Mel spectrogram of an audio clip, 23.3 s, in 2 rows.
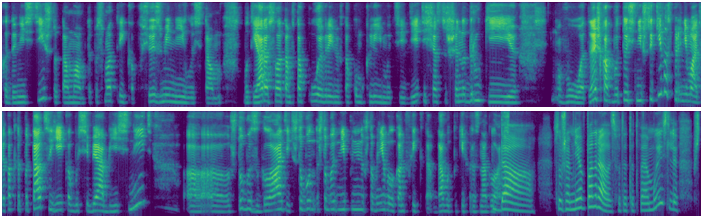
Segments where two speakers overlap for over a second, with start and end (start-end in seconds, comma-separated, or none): none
